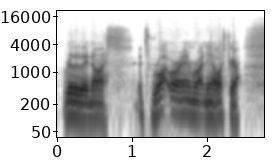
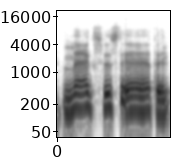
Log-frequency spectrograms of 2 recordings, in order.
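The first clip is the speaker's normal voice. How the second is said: announcer voice; much slower than usual. Pretend. Announcing driver name.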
